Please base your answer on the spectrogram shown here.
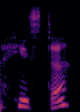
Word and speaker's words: Heaster: So to understand the tragedy of Zona Heaster Heaster, sorry, not Hester, Heaster.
